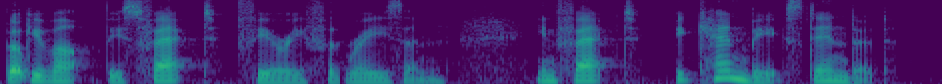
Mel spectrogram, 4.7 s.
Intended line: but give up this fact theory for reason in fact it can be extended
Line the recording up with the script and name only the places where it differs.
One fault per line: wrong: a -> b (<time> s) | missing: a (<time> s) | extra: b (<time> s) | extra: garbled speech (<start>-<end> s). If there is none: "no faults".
no faults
